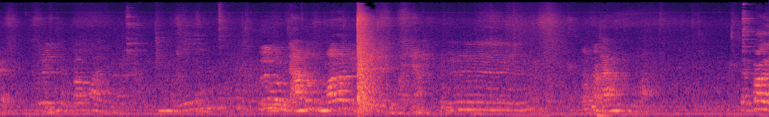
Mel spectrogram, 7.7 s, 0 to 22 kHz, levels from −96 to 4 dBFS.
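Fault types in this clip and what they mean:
No faults are detectable in this recording of sounds.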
